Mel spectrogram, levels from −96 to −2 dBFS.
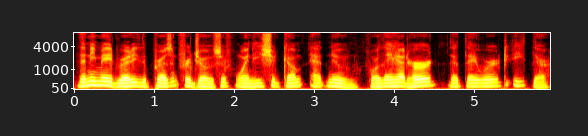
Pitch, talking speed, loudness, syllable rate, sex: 130 Hz, 240 wpm, -17 LUFS, 5.3 syllables/s, male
